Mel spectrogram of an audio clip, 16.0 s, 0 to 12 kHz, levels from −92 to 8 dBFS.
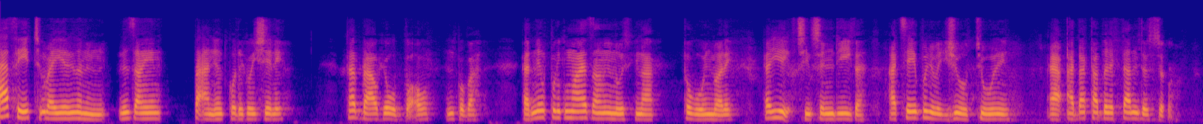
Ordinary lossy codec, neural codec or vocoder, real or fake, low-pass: AAC, 32 kbps; codec, 16 kHz, 0.5 kbps, FunCodec, trained on LibriTTS, 25 frames a second; fake; 7.2 kHz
